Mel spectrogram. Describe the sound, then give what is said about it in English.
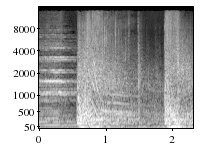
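Gunshots in a night standoff, a bullet striking a wooden fence: two loud, booming reports about a second apart, each with a long ringing decay. “Harry fires, hitting the wooden fence in front of Scorpio, who returns fire and scuttles away.”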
